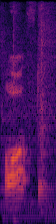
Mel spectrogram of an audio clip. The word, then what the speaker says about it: often: The word is often. You never pronounce the T.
